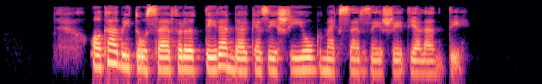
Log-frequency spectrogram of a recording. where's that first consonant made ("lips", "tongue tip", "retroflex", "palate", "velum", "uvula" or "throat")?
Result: velum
